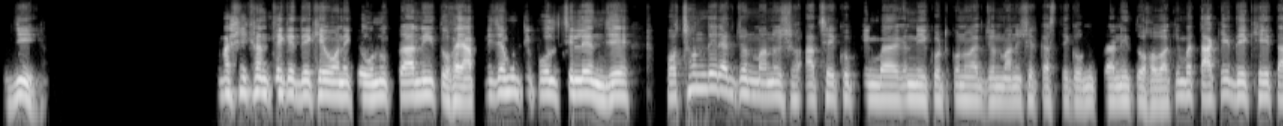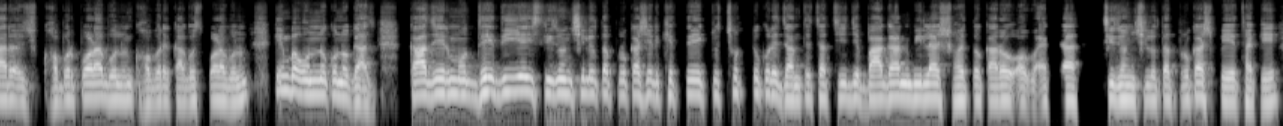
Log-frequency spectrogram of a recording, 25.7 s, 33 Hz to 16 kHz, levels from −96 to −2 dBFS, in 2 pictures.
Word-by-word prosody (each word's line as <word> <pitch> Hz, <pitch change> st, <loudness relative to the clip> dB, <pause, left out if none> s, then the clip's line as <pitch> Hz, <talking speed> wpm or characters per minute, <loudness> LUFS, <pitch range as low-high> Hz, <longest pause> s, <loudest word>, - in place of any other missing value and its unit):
জি। 130 Hz, -, +4 dB, 1.8 s
বা 170 Hz, -, +5 dB
সেখান 175 Hz, 0 st, +3 dB
থেকে 170 Hz, -1 st, +5 dB
দেখেও 155 Hz, 0 st, +4 dB
অনেকটা 140 Hz, 0 st, +2 dB
অনুপ্রাণিত 145 Hz, 0 st, +4 dB
হয়। 120 Hz, -2 st, +7 dB
আপনি 150 Hz, -, -15 dB
যেমনটি 175 Hz, -1 st, +2 dB
বলছিলেন 160 Hz, 0 st, +4 dB, 0.2 s
যে, 145 Hz, -, +6 dB, 0.5 s
পছন্দের 210 Hz, +8 st, 0 dB
একজন 165 Hz, 0 st, -2 dB
মানুষ 140 Hz, -1 st, 0 dB, 0.3 s
আছে, 130 Hz, +2 st, -3 dB
খুব 135 Hz, -1 st, -4 dB
কিংবা 130 Hz, -1 st, 0 dB, 0.3 s
নিকট 125 Hz, 0 st, -2 dB
কোনো 125 Hz, -1 st, -2 dB
একজন 115 Hz, +1 st, -4 dB
মানুষের 115 Hz, +2 st, -4 dB
কাছ 115 Hz, -4 st, -3 dB
থেকে 115 Hz, 0 st, -9 dB
অনুপ্রাণিত 115 Hz, +1 st, -2 dB
হওয়া। 105 Hz, +1 st, +1 dB
কিংবা 145 Hz, +1 st, -1 dB
তাকে 130 Hz, +5 st, +3 dB
দেখে 145 Hz, 0 st, -1 dB, 0.2 s
তার 125 Hz, 0 st, +1 dB, 0.2 s
স -, -, -10 dB, 0.2 s
খবর 110 Hz, +4 st, -4 dB
পড়া 135 Hz, 0 st, +3 dB
বলুন, 125 Hz, 0 st, -1 dB
খবরের 115 Hz, +2 st, -4 dB
কাগজ 115 Hz, +2 st, -3 dB
পড়া 120 Hz, -1 st, +1 dB
বলুন 125 Hz, +5 st, -1 dB, 0.3 s
কিংবা 190 Hz, -1 st, +1 dB
অন্য 155 Hz, 0 st, +1 dB
কোনো 140 Hz, -3 st, +2 dB
কাজ। 100 Hz, -5 st, -1 dB, 0.4 s
কাজের 155 Hz, +2 st, +4 dB
মধ্যে 155 Hz, +3 st, +1 dB
দিয়েই 180 Hz, +1 st, +2 dB
সৃজনশীলতা 165 Hz, 0 st, -1 dB
প্রকাশের 155 Hz, -1 st, -3 dB
ক্ষেত্রে 160 Hz, +1 st, -5 dB
একটু 155 Hz, -, -12 dB
ছোট্ট 175 Hz, 0 st, -8 dB
করে 155 Hz, -2 st, 0 dB
জানতে 125 Hz, +2 st, 0 dB
চাচ্ছি 130 Hz, 0 st, -4 dB
যে, -, -, +1 dB
বাগান 135 Hz, +2 st, +3 dB
বিলাস 130 Hz, -2 st, +2 dB
হয়তো 120 Hz, +1 st, -1 dB
কারো 115 Hz, +1 st, +1 dB, 0.2 s
অ -, -, 0 dB, 0.2 s
একটা 120 Hz, -, -3 dB, 0.4 s
সৃজনশীলতার 125 Hz, -1 st, -1 dB
প্রকাশ 130 Hz, +1 st, 0 dB
পেয়ে 115 Hz, -1 st, 0 dB
থাকে। 110 Hz, +1 st, -2 dB
135 Hz, 150 wpm, -23 LUFS, 120-155 Hz, 1.8 s, হয়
